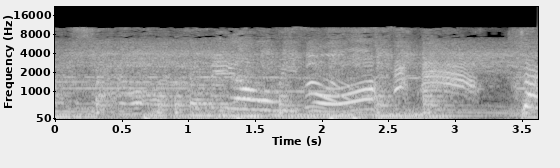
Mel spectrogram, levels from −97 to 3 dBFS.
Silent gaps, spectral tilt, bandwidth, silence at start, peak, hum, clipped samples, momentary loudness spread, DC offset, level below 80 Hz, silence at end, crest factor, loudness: none; -4 dB/octave; 11 kHz; 0 s; 0 dBFS; none; under 0.1%; 5 LU; under 0.1%; -26 dBFS; 0 s; 12 dB; -11 LUFS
